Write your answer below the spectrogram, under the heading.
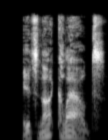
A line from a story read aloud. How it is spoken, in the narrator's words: Granger said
